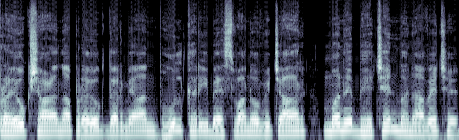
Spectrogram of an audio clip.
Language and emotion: Gujarati, fearful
